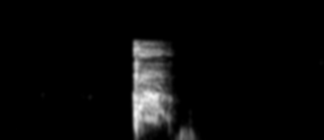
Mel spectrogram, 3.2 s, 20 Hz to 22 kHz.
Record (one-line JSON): {"cough_length": "3.2 s", "cough_amplitude": 13924, "cough_signal_mean_std_ratio": 0.24, "survey_phase": "beta (2021-08-13 to 2022-03-07)", "age": "65+", "gender": "Female", "wearing_mask": "No", "symptom_cough_any": true, "symptom_fatigue": true, "symptom_onset": "6 days", "smoker_status": "Never smoked", "respiratory_condition_asthma": false, "respiratory_condition_other": false, "recruitment_source": "Test and Trace", "submission_delay": "2 days", "covid_test_result": "Positive", "covid_test_method": "RT-qPCR", "covid_ct_value": 17.4, "covid_ct_gene": "ORF1ab gene", "covid_ct_mean": 17.5, "covid_viral_load": "1800000 copies/ml", "covid_viral_load_category": "High viral load (>1M copies/ml)"}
